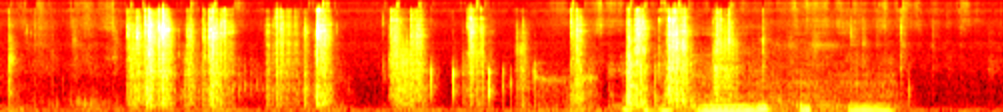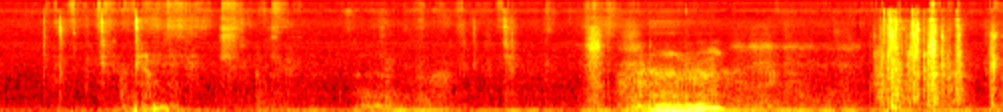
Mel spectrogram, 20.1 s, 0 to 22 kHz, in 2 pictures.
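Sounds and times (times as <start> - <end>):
plastic bricks clattering: 1.3 - 7.4, 18.8 - 20.0.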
